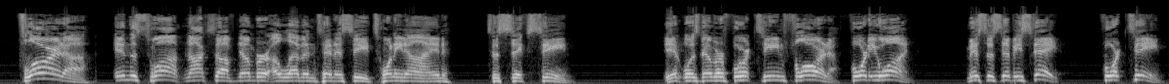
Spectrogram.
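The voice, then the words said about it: Imitates a scoreboard announcer's voice. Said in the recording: “my Randy Rainwater scoreboard impression”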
